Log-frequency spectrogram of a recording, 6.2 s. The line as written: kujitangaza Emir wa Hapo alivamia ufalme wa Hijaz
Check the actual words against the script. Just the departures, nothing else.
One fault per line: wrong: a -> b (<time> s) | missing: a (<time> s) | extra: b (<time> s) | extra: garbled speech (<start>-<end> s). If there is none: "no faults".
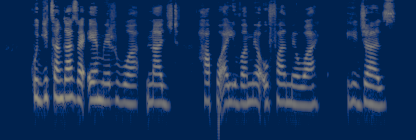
extra: Najd (2.2 s)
